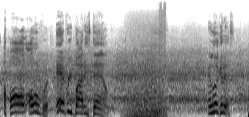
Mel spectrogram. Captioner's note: fans chanting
